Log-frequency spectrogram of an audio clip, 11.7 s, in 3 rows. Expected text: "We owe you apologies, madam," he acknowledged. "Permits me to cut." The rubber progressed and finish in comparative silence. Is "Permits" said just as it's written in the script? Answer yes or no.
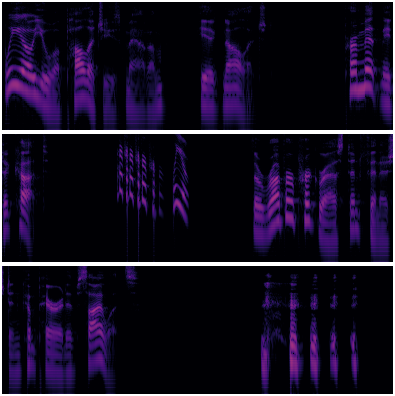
no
